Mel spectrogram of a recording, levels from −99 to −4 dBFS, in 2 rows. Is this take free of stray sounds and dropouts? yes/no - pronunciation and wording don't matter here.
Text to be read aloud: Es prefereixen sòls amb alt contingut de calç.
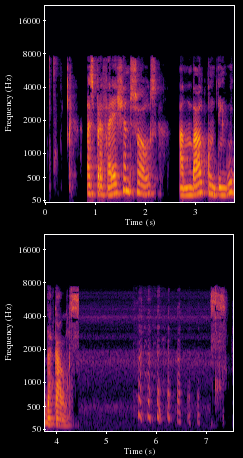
no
